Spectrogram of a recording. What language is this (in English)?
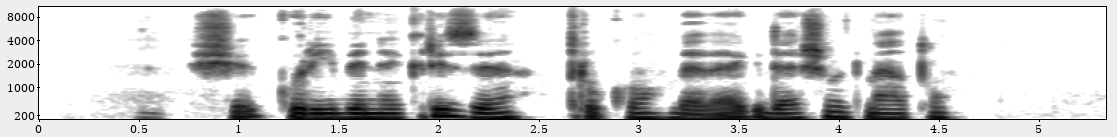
Lithuanian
